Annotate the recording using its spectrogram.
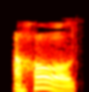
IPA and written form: ə'hoʊld (Ahold)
